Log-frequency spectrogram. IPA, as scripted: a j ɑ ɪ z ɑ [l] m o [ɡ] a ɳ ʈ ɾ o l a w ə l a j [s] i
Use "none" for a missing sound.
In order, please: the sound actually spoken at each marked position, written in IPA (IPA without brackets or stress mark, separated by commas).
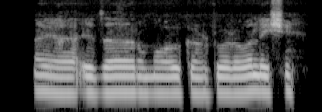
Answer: ɾ, k, ʃ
